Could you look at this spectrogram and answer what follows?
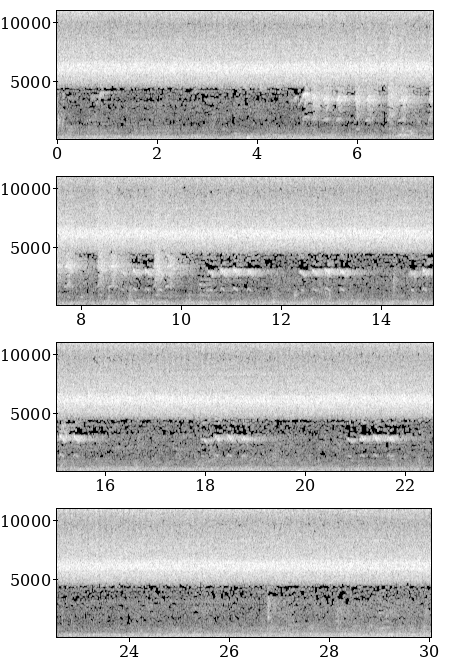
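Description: Steady high-pitched insect chorus drones without a break. A bird calls over it: a quick run of calls about five seconds in, then a short repeated note every two or three seconds until about two-thirds of the way through.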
